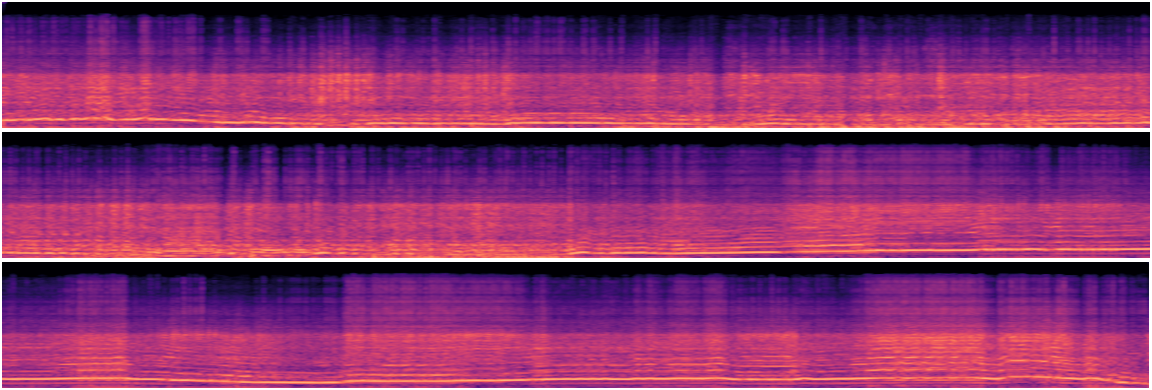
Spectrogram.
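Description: Rally car engine heard from inside the cabin, revving hard and rising and falling in pitch again and again as the driver accelerates, changes gear and lifts off. Midway the revs climb steadily for several seconds, then drop sharply.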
